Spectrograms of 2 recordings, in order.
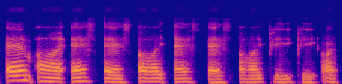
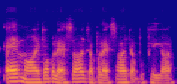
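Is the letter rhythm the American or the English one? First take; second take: American; English. First: The letters follow an American-style grouping and rhythm. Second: The letters follow an English-style grouping and rhythm. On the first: This is how Americans spell it aloud. "I've heard Americans say" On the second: This is how children in England learned to spell it. "we go"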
